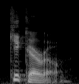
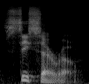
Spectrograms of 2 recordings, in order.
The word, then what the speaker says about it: Cicero: Moreover, these terms are pronounced following the mainstream scholarly reconstruction of classical Latin. Servus is thus servus, Asia Minor is Asia Minor, and Cicero is pronounced Cicero rather than Cicero, as common in English.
